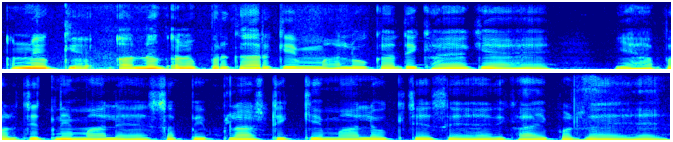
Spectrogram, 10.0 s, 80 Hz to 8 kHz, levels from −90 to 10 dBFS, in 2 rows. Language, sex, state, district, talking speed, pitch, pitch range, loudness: Hindi, male, Bihar, Kishanganj, 145 wpm, 125 Hz, 120-135 Hz, -29 LUFS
